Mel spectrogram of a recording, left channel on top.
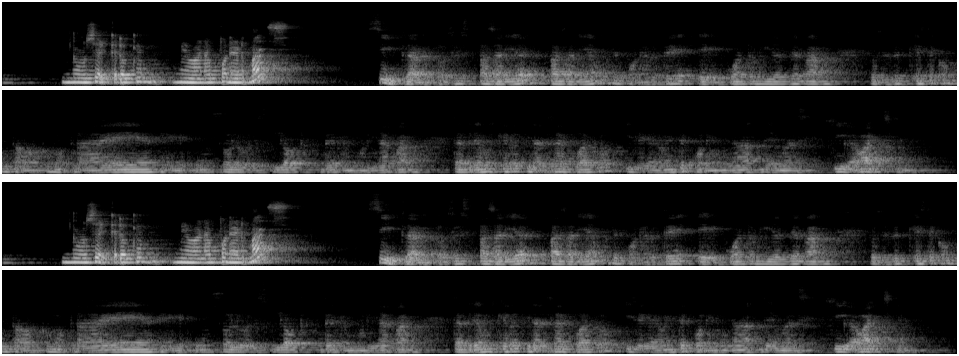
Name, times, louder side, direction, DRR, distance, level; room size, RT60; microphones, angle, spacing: voice 1, 0.6-2.6, left 1 dB, ahead, 1 dB, 0.8 m, -20 dB
voice 2, 3.7-18.6, right 1 dB, 25° right, -6 dB, 2.3 m, -30 dB
17.0 x 5.8 x 3.1 m, 1.1 s
head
